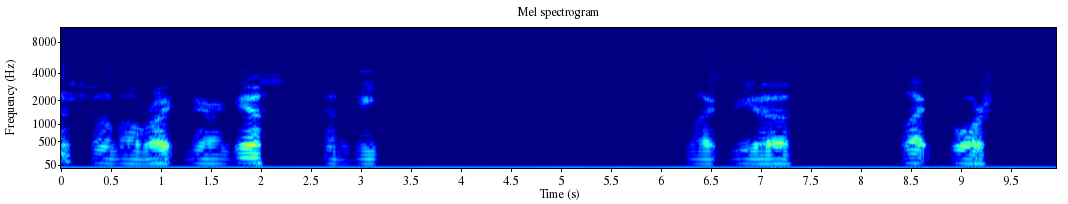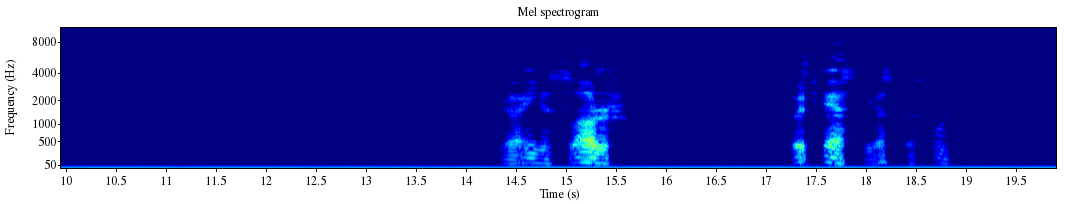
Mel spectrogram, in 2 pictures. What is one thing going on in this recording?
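An elderly man talks calmly in short bursts, heard through a microphone over an online call.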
